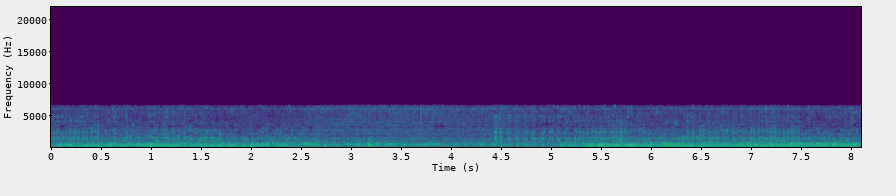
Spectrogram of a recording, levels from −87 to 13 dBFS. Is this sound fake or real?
fake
